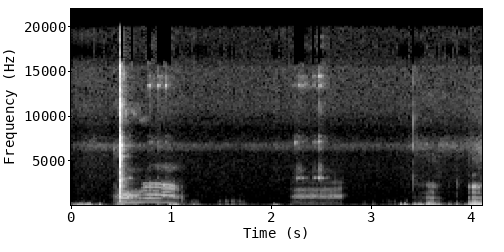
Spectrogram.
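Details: Domestic cat indoors with a surprising, quick-tempered charm utters a clear, tonal meow, then a shorter, softer mew and a brief third call, with rustling, thumps and low background noise in between.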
